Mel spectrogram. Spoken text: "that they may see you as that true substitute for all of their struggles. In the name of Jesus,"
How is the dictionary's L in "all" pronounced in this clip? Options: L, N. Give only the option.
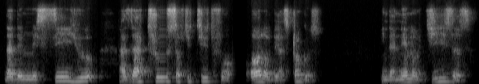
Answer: L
